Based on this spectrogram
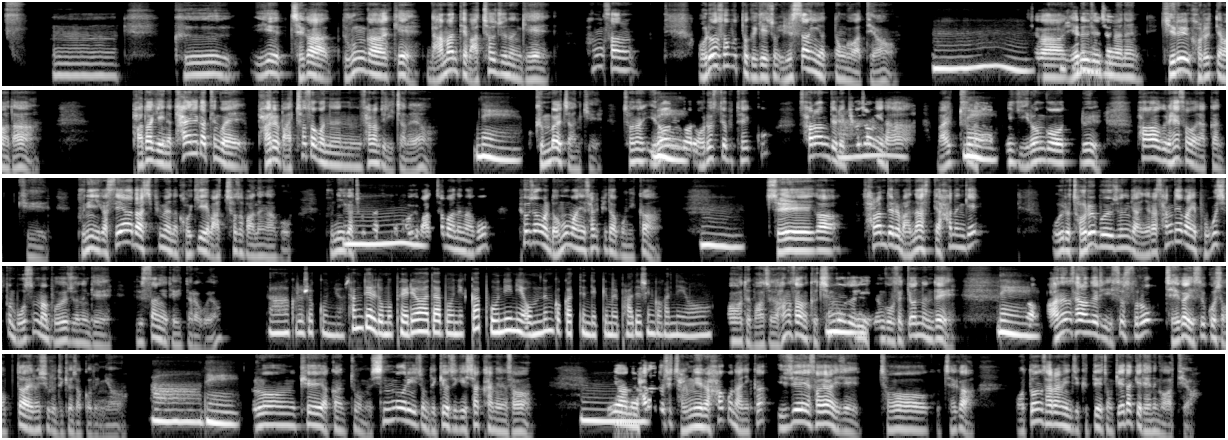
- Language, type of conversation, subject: Korean, podcast, 피드백을 받을 때 보통 어떻게 반응하시나요?
- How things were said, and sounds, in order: sniff; other background noise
